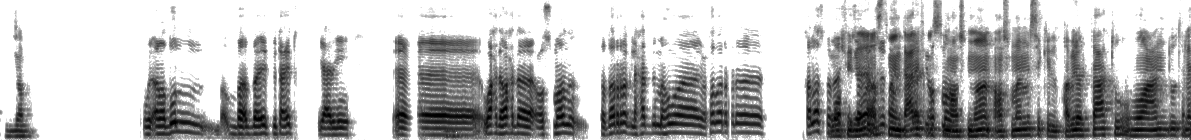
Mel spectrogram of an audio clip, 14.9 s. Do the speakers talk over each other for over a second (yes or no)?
yes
